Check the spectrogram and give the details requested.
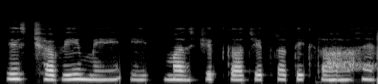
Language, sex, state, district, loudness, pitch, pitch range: Hindi, female, Assam, Kamrup Metropolitan, -18 LUFS, 220 Hz, 210-225 Hz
